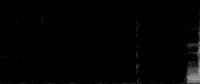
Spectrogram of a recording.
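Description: A few faint, irregularly spaced keystrokes on a computer keyboard as code is typed.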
